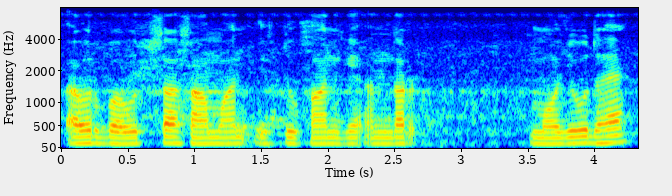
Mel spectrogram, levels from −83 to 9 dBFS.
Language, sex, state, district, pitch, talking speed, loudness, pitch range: Hindi, male, Uttar Pradesh, Saharanpur, 125 Hz, 140 wpm, -19 LUFS, 125-135 Hz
